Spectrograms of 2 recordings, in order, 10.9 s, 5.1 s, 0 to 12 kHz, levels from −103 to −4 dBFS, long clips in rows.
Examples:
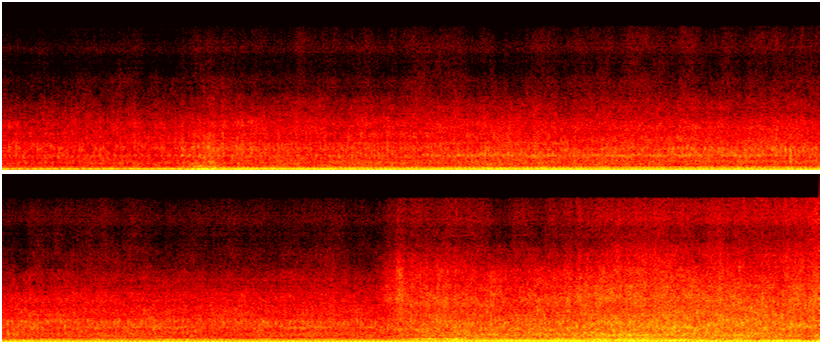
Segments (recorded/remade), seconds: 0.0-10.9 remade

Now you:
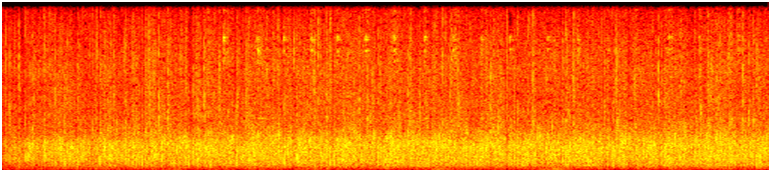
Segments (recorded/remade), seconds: 0.0-5.1 recorded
